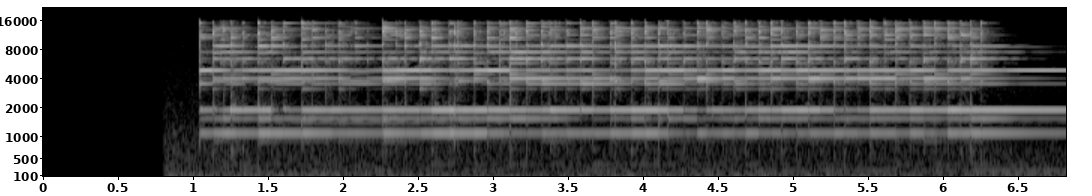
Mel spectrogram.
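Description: Metal triangle struck in a fast roll with a metal beater, ringing continuously. It starts about a second in and stops shortly before the end.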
